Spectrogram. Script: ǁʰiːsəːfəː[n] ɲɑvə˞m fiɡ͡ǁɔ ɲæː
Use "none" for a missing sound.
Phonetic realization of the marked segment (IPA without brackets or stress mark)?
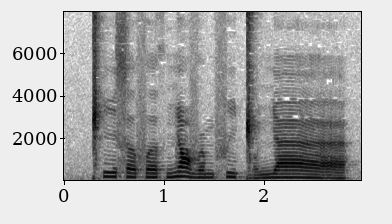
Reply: θ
